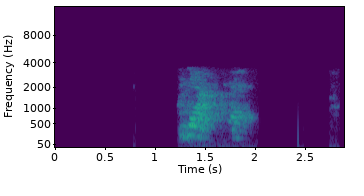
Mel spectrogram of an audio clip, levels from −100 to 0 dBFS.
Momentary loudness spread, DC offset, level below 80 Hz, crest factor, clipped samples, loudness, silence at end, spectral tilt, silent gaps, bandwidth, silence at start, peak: 20 LU; under 0.1%; under -90 dBFS; 22 dB; under 0.1%; -47 LUFS; 0.9 s; 0.5 dB/octave; none; 3.7 kHz; 1.25 s; -30 dBFS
